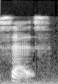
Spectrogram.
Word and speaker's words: says: the tricky one is says because it's spelled almost like say with an S but we don't pronounce it that way the a Y in this case sounds like an e doesn't make a lot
